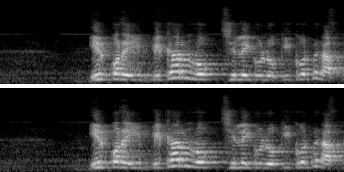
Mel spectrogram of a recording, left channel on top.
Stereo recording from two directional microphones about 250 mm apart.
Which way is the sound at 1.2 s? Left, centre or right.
Centre.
